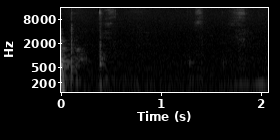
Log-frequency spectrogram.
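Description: Stylus stroking and tapping lightly on a graphics tablet while short pencil lines are drawn: a few faint, brief ticks and scratches.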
